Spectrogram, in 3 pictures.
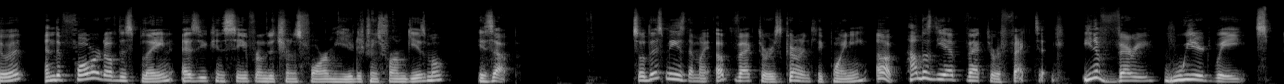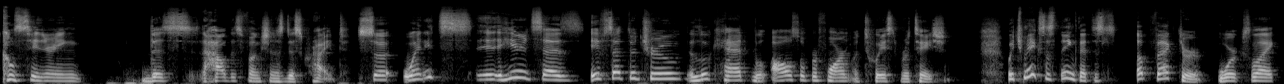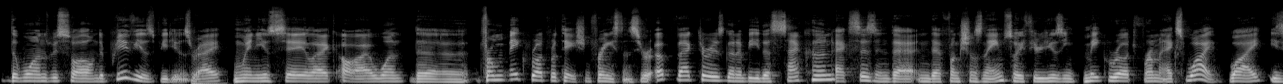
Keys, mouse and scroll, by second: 1.6-4.0 typing, 1.7-3.8 right drag, 5.1-7.7 typing, 5.3-7.9 right drag, 9.0 right click.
